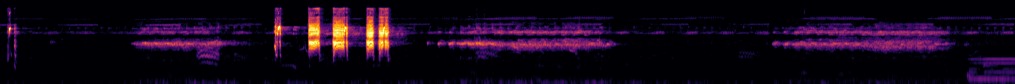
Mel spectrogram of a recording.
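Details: Black francolin giving a quick burst of five loud, harsh, rasping notes in under two seconds. Softer, steady hissing buzzes come before and after, and a brief low tone sounds at the end.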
